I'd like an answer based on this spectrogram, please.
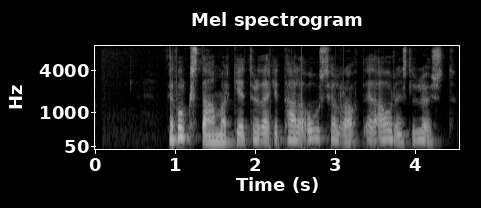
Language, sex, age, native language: Icelandic, female, 50-59, Icelandic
